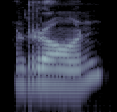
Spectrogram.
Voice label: "ron", Spanish syllable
